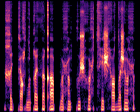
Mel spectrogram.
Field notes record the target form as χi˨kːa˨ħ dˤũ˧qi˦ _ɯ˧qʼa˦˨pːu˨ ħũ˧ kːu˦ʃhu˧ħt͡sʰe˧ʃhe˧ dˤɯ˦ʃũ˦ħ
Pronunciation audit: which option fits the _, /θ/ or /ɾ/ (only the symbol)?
θ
